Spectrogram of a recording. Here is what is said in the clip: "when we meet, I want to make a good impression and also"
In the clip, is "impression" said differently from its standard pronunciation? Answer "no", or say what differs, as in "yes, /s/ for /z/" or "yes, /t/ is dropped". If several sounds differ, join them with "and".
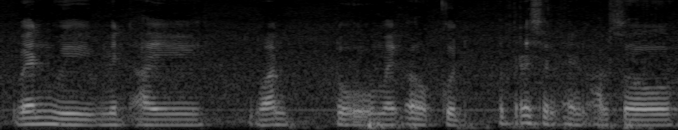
yes, /m/ is dropped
